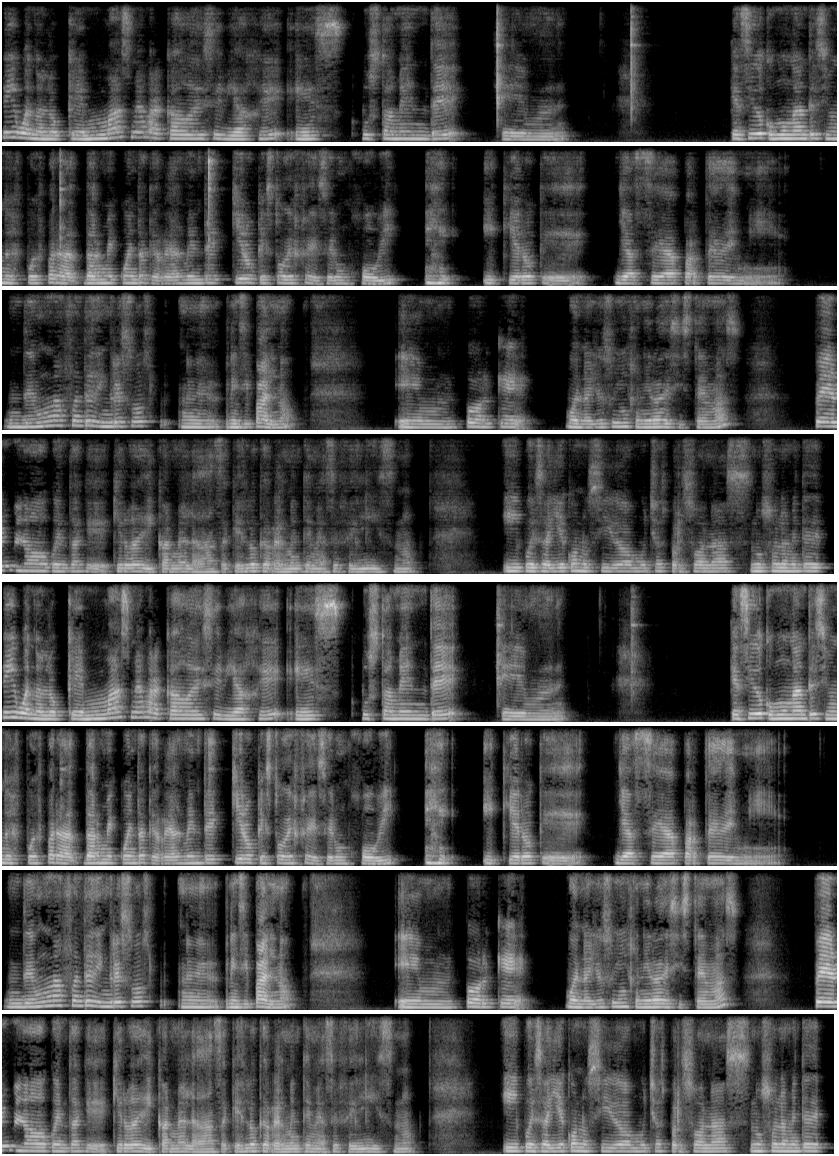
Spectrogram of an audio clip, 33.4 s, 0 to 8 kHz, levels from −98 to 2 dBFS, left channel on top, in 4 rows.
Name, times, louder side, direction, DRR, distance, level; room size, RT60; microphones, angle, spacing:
voice 1, 0.0-3.3 3.6-4.6 5.0-5.6 6.2-6.3 7.3-12.3 12.6-12.8 13.2-14.2 14.5-16.1 16.7-18.2 18.5-20.2 20.7-21.9 22.3-24.4 24.8-29.7 30.1-33.2, right 4 dB, 55° right, 0.5 m, -26 dB
sound 1, 4.9-10.8, left 7 dB, 50° left, 0.6 m, -43 dB
3.6 x 2.1 x 2.8 m
head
